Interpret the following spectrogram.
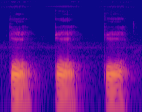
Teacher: It's very clear and clean. It doesn't make a scratching sound. So here closely I say Qa, qa, Qaf. · Each letter has its own special place of saying, or makhraj. So Qaf, you say it from the last part of your mouth at the upper end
